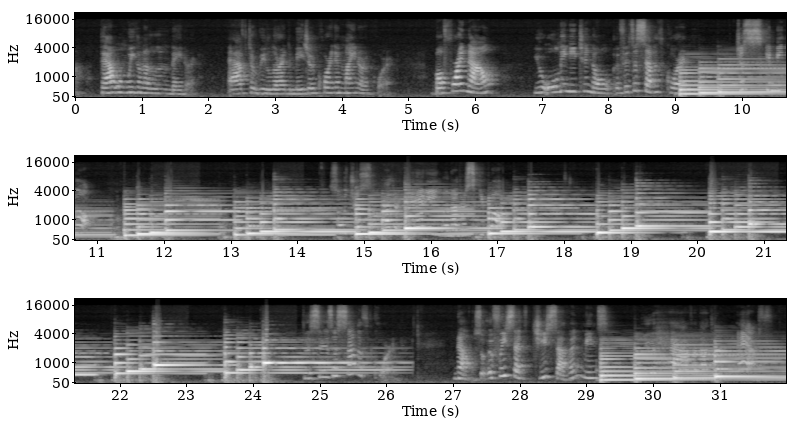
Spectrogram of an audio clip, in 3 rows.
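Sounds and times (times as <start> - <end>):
piano chords: 9.0 - 26.4, 29.2 - 32.0.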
